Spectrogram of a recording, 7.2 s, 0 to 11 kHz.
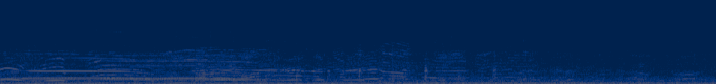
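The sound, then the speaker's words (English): The engine of the Magic, a 26-foot sport fishing boat carrying passengers, idles with a steady, low, throbbing rumble as it comes alongside the dock, while bright chirping and squeaking tones and faint background chatter flicker above it. “Transporting some last-minute passengers is the 26-foot sport fisher, the Magic, captained by one of the finest captains in the bay”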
